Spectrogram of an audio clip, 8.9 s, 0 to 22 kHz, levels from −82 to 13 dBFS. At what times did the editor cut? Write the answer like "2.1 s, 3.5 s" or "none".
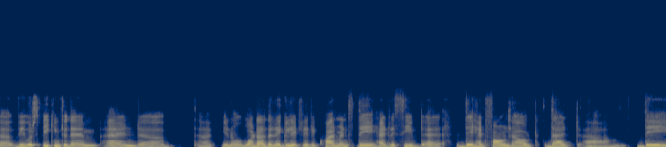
2.9 s, 5.9 s, 7.2 s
